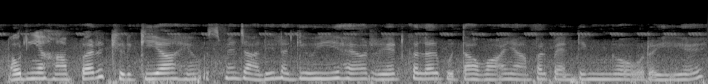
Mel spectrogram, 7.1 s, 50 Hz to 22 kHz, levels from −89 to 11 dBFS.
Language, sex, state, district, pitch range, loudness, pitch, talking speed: Hindi, female, Bihar, Purnia, 220-245 Hz, -19 LUFS, 230 Hz, 195 wpm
